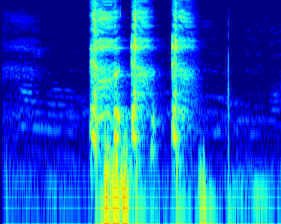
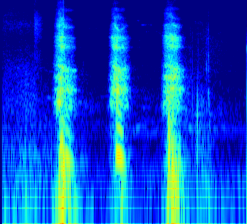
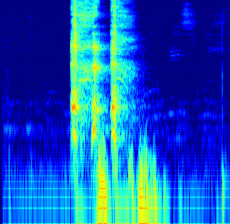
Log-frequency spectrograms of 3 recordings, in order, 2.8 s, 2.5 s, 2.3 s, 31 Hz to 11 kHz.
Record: {"three_cough_length": "2.8 s", "three_cough_amplitude": 8558, "three_cough_signal_mean_std_ratio": 0.42, "exhalation_length": "2.5 s", "exhalation_amplitude": 3913, "exhalation_signal_mean_std_ratio": 0.39, "cough_length": "2.3 s", "cough_amplitude": 13138, "cough_signal_mean_std_ratio": 0.37, "survey_phase": "beta (2021-08-13 to 2022-03-07)", "age": "18-44", "gender": "Female", "wearing_mask": "No", "symptom_cough_any": true, "symptom_new_continuous_cough": true, "symptom_runny_or_blocked_nose": true, "symptom_shortness_of_breath": true, "symptom_sore_throat": true, "symptom_fatigue": true, "symptom_fever_high_temperature": true, "symptom_headache": true, "symptom_change_to_sense_of_smell_or_taste": true, "symptom_onset": "2 days", "smoker_status": "Ex-smoker", "respiratory_condition_asthma": false, "respiratory_condition_other": false, "recruitment_source": "Test and Trace", "submission_delay": "2 days", "covid_test_result": "Positive", "covid_test_method": "RT-qPCR", "covid_ct_value": 20.1, "covid_ct_gene": "N gene", "covid_ct_mean": 20.7, "covid_viral_load": "160000 copies/ml", "covid_viral_load_category": "Low viral load (10K-1M copies/ml)"}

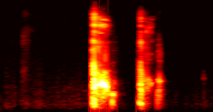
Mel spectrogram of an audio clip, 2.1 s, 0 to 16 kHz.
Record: {"cough_length": "2.1 s", "cough_amplitude": 31275, "cough_signal_mean_std_ratio": 0.24, "survey_phase": "beta (2021-08-13 to 2022-03-07)", "age": "45-64", "gender": "Male", "wearing_mask": "No", "symptom_none": true, "smoker_status": "Never smoked", "respiratory_condition_asthma": false, "respiratory_condition_other": false, "recruitment_source": "REACT", "submission_delay": "1 day", "covid_test_result": "Negative", "covid_test_method": "RT-qPCR", "influenza_a_test_result": "Negative", "influenza_b_test_result": "Negative"}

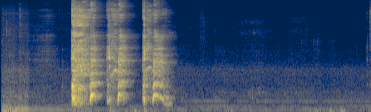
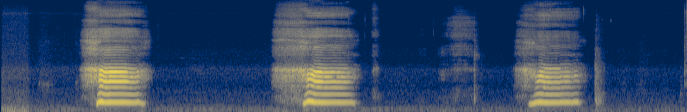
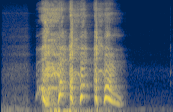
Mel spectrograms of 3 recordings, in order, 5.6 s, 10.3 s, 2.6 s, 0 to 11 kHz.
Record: {"three_cough_length": "5.6 s", "three_cough_amplitude": 25590, "three_cough_signal_mean_std_ratio": 0.32, "exhalation_length": "10.3 s", "exhalation_amplitude": 23242, "exhalation_signal_mean_std_ratio": 0.37, "cough_length": "2.6 s", "cough_amplitude": 24107, "cough_signal_mean_std_ratio": 0.5, "survey_phase": "beta (2021-08-13 to 2022-03-07)", "age": "18-44", "gender": "Female", "wearing_mask": "No", "symptom_none": true, "smoker_status": "Never smoked", "respiratory_condition_asthma": false, "respiratory_condition_other": false, "recruitment_source": "REACT", "submission_delay": "2 days", "covid_test_result": "Negative", "covid_test_method": "RT-qPCR"}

